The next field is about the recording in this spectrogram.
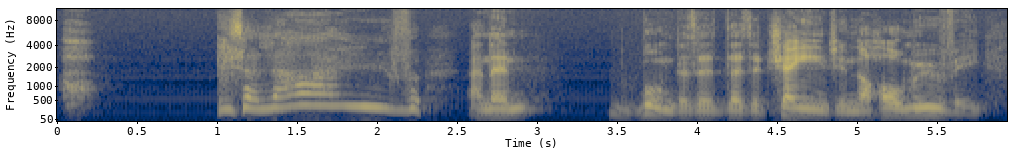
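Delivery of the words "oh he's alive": very high, thrilled, lively, drawn-out exclamation. Retelling the movie moment Rafiki learns Simba is alive, imitating Rafiki's excitement. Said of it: "he's like getting so excited".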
